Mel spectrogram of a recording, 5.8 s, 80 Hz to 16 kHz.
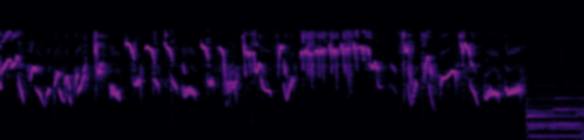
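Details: White-rumped shama song played from an MP3 alongside a mirror to lure birds: a dense, rapid run of varied whistles, chirps and trills, ending in a short burst of electronic tones.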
